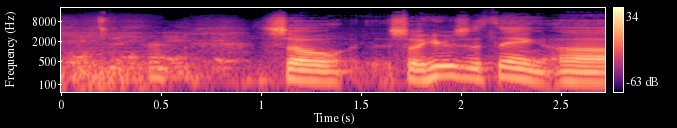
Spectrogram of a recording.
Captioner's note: students laughing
